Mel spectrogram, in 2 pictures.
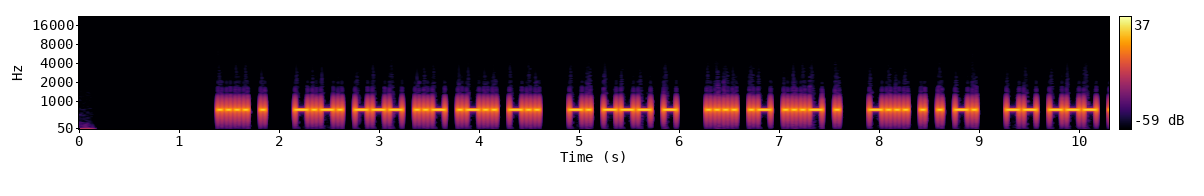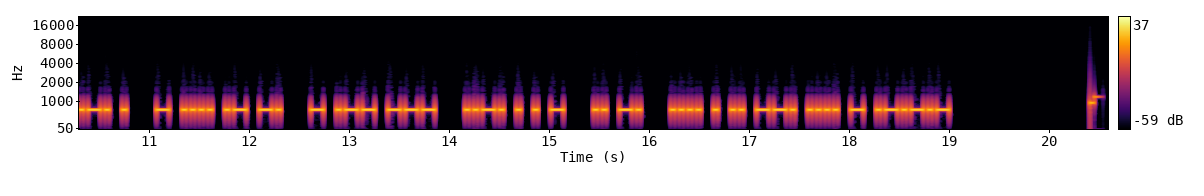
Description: Morse code, heard as a keyed tone, about 28 wpm, 700 Hz. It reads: HE COULD NOT HAVE BEEN MORE THAN TWO FEET IN HEIGHT.
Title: Sentences from Top 1600 Words 28wpm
